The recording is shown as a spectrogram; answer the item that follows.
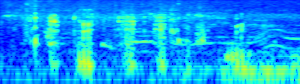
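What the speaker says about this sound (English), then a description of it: "Nothing like a little pig, huh? Adorable." A small pig grunts and oinks in a quick series of short snorts, close by, with a bit of faint background noise.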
